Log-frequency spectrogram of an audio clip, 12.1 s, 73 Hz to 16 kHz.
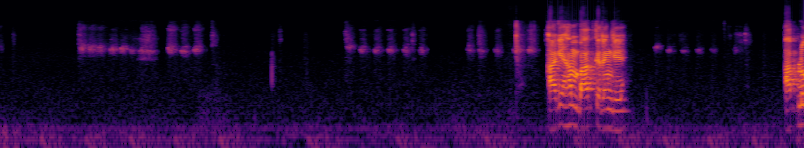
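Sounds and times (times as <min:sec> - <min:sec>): faint low hum: 0:00.0 - 0:12.0
high-pitched chirping: 0:01.2 - 0:03.3, 0:05.1 - 0:08.4, 0:09.8 - 0:11.4.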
